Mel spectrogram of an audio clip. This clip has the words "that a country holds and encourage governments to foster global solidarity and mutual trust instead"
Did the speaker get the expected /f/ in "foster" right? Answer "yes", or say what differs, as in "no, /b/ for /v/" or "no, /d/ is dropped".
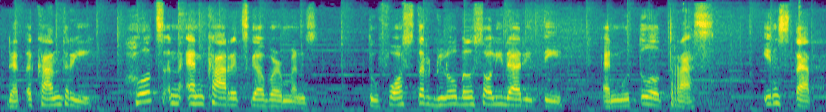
yes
